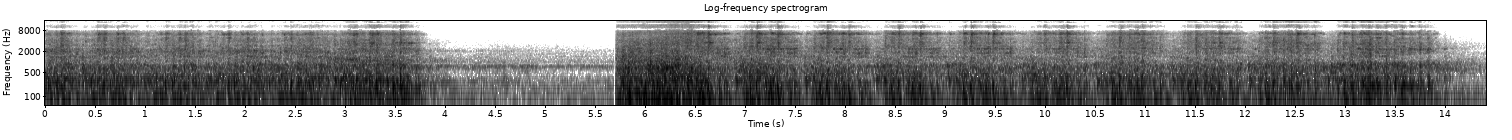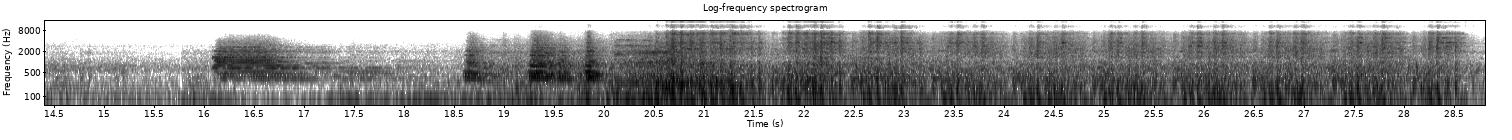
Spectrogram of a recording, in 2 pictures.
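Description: Electric passenger trains passing at speed, a steady rush of wheel and rail noise that drops away sharply twice. About sixteen seconds in, a train horn sounds one long blast followed by two short ones, before the passing noise builds again.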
